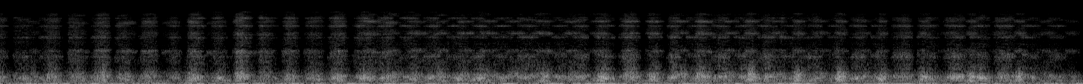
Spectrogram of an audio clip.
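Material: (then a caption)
Paper. Two wooden stick tools slowly trace and rub over a single sheet of white paper lying flat on a wooden desk. The result is a steady, soft rasping and rubbing with irregular repeated strokes, mostly low and muffled with little high-end brightness.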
